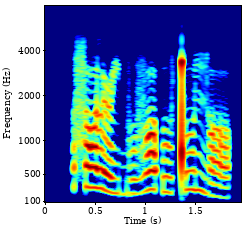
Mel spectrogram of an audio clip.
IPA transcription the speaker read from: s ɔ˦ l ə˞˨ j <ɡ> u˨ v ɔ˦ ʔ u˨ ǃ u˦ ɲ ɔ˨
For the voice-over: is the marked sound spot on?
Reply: no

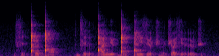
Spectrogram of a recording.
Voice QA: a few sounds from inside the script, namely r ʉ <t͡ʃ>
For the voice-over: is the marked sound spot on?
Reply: yes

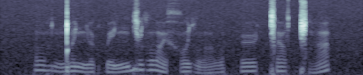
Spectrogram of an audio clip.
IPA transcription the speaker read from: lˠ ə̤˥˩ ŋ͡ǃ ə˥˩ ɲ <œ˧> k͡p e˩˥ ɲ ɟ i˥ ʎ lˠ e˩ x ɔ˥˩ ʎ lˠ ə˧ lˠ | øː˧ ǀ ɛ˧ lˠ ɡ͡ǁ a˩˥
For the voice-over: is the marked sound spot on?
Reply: yes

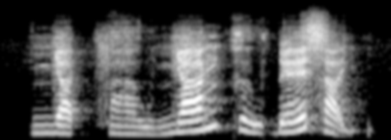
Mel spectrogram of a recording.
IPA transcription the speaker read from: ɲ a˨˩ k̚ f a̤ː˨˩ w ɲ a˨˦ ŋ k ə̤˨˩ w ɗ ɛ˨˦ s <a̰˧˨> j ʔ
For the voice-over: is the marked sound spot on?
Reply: yes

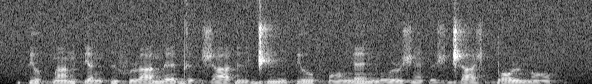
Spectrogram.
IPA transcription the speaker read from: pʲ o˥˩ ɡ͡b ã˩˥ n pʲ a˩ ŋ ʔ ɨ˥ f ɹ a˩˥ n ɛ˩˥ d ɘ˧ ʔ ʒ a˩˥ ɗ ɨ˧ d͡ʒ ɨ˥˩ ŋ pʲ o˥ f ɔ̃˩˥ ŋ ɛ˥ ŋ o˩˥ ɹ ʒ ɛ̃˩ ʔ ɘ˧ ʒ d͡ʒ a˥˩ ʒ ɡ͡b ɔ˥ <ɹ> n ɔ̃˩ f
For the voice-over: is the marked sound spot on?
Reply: yes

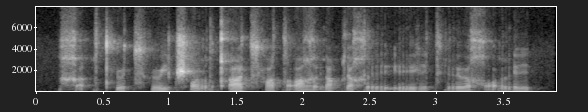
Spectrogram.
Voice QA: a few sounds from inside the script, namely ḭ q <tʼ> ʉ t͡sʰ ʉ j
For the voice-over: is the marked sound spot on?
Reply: yes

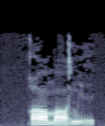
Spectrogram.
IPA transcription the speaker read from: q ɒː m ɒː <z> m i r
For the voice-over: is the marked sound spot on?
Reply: yes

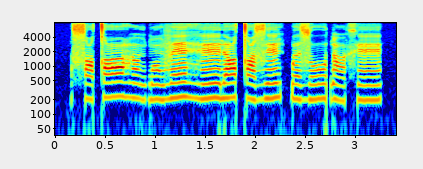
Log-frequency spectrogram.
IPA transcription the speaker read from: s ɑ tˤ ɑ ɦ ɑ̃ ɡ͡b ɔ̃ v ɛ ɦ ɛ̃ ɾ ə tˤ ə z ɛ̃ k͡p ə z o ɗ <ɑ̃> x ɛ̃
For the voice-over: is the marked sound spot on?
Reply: yes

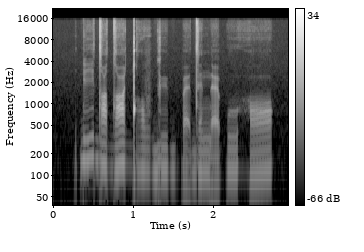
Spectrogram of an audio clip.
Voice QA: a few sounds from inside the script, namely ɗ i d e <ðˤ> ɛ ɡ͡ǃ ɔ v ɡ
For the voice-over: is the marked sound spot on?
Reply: no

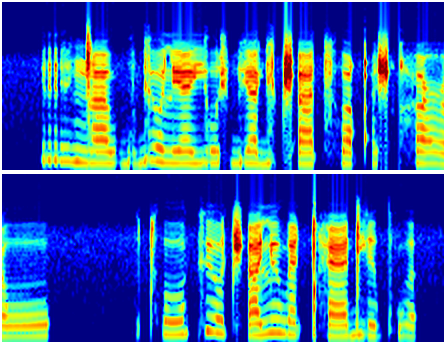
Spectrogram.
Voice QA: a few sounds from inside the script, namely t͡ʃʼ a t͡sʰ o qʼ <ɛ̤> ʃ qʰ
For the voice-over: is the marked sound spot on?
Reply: no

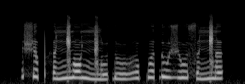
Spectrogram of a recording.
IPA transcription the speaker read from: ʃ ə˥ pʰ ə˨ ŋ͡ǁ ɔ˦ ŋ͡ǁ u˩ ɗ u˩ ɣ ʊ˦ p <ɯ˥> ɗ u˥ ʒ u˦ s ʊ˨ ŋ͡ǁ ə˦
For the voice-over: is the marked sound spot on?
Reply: no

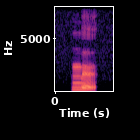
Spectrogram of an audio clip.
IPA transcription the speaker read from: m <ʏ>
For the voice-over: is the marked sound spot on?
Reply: yes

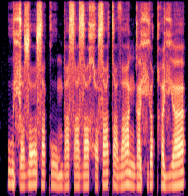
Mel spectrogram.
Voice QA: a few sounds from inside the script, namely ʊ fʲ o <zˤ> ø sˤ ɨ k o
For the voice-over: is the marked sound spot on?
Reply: yes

